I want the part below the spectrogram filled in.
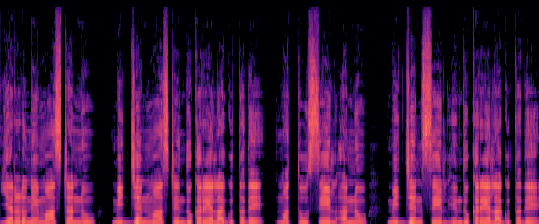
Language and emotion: Kannada, neutral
